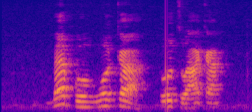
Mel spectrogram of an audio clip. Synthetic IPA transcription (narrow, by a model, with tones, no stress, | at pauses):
be˦pʊ˨ŋʷe˦ka˦˨o˦tu˨a˦ka˦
